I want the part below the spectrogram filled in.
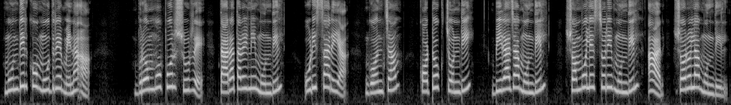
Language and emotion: Santali, neutral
